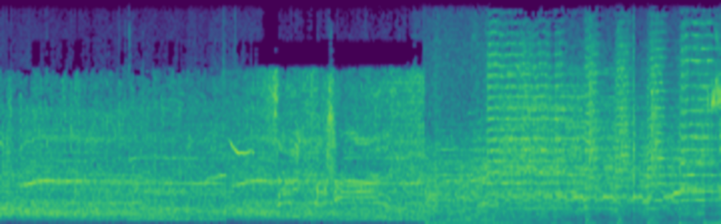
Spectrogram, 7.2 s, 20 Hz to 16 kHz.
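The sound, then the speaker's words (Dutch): A large crowd at the Pinkpop 2010 festival cheers and applauds loudly and continuously as Job Cohen makes his entrance, with whoops and shouts rising over steady clapping; a chanting swell joins in partway through. “Luister naar de opkomst van Job Cohen op Pinkpop 2010.”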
